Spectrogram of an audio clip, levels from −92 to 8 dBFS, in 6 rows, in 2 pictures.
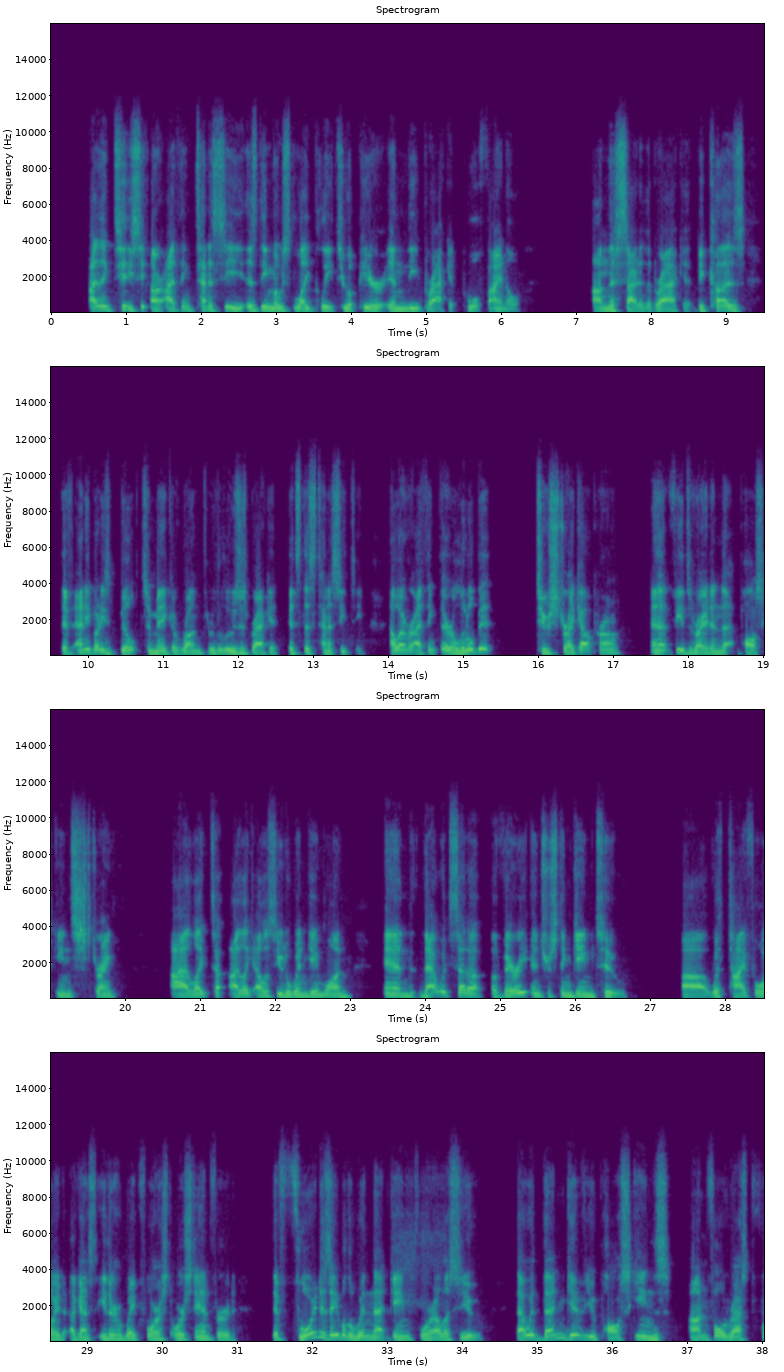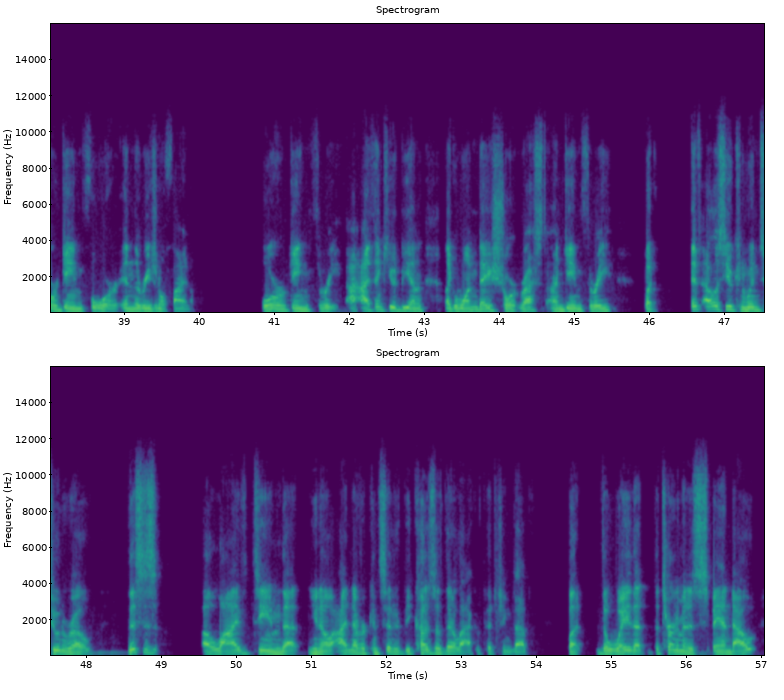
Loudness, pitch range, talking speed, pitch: -22 LUFS, 125-150 Hz, 180 wpm, 135 Hz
